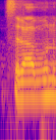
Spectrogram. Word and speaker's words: শ্রাবণ: এখানে দেখো শ্রাবণ বানানে দেখো তালব্যস্য র ফলা আছে। আমরা জানি তালব্যস্য থাকলে তালব্যস্যই হয়, কিন্তু এখানে কি আছে? র ফলা আছে।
